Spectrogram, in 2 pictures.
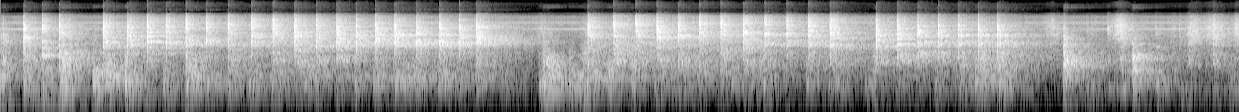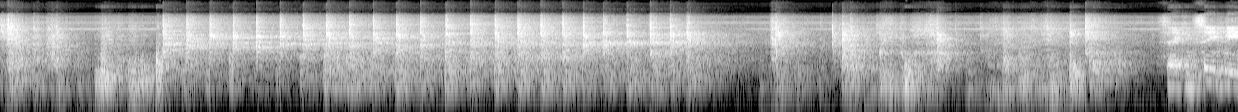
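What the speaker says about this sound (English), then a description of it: "just tap it with a hammer and hopefully the tiles will come off pretty easily" Rapid metallic tapping of a hammer on a scraper to remove kitchen wall tiles, repeated in quick bursts with brief pauses, fairly close and loud.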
